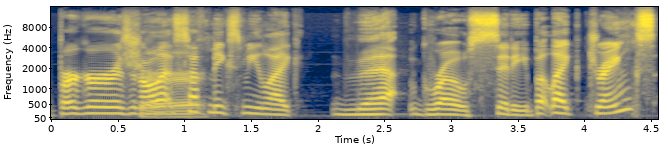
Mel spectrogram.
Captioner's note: gags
